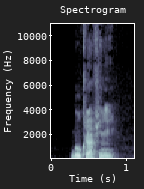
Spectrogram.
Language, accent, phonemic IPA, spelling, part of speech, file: French, France, /bu.kl‿ɛ̃.fi.ni/, boucle infinie, noun, LL-Q150 (fra)-boucle infinie.wav
- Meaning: infinite loop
